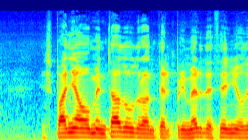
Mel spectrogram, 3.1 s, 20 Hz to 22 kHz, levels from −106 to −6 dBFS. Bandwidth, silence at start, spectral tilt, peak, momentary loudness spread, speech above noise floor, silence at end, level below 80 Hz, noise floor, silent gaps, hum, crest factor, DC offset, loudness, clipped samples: 12.5 kHz; 0.5 s; -6.5 dB/octave; -2 dBFS; 5 LU; 31 dB; 0 s; -54 dBFS; -49 dBFS; none; none; 16 dB; under 0.1%; -18 LUFS; under 0.1%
